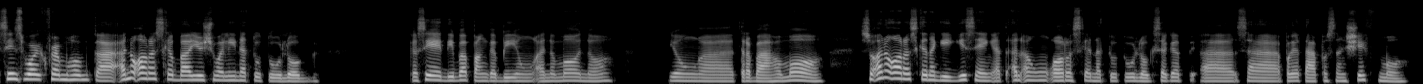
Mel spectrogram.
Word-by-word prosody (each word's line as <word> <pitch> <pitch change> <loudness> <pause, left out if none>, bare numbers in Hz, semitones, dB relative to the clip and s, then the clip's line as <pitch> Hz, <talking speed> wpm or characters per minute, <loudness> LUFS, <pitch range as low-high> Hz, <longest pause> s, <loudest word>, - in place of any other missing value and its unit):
since 255 -2 +3
work 235 -1 +4
from 230 -3 +3
home 220 0 +2
ka, 170 -4 +2
anong 270 +5 +3 0.2
oras 260 - 0
ka 225 -2 -1
ba 205 0 +4
usually 200 -1 +1
natutulog? 150 -4 -2 0.9
Kasi, 200 +1 +3
'di 180 - -1
ba, 200 - +4
panggabi 165 -2 -2
yung 160 0 -4
ano 155 +2 -4
mo, 175 +1 0
'no? 160 +2 -5 0.6
Yung, 170 -2 -2
ah 150 -1 -2
trabaho 155 -1 +1
mo, 190 +1 +3 0.6
so, 245 - -1
anong 275 0 +6
oras 245 - +2
ka 220 -2 +1
nagigising 185 -2 0
at 160 - -4
ano 200 -1 -1
ong 190 0 -4
oras 175 0 +1
ka 180 - -2
natutulog 160 -1 -4
sa 170 -3 -2
gabi 165 -2 -4
ah, 150 0 -1
sa 155 -2 -2
pagkatapos 165 0 -2
ng 160 - -3
shift 210 +5 -1
mo? 140 -3 -4
170 Hz, 175 wpm, -24 LUFS, 155-205 Hz, 0.9 s, anong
